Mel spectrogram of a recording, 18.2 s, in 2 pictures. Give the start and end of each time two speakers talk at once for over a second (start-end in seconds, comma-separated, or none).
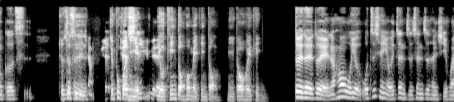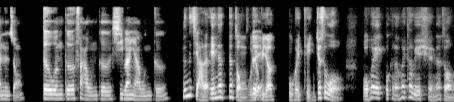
1.2-2.8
